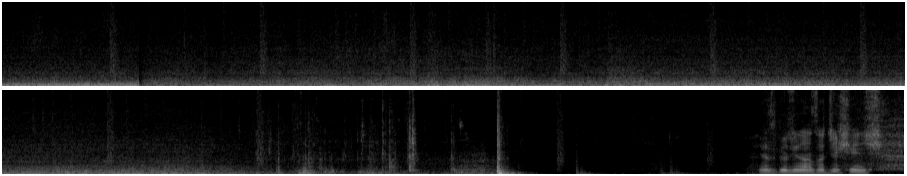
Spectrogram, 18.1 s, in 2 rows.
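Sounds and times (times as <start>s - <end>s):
car engine and road rumble: 0.0s - 14.4s.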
